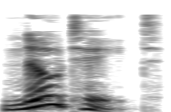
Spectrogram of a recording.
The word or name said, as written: notate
